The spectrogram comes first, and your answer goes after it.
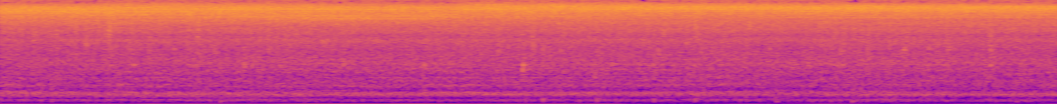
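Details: Japanese honey bees fanning without pause on a hot day, a steady, even droning buzz with a bright hiss high above it and a low hum underneath throughout.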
